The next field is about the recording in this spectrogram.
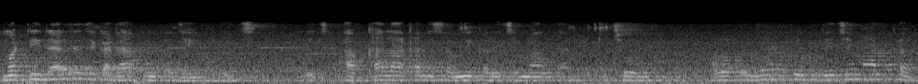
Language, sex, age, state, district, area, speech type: Maithili, female, 45-60, Bihar, Supaul, rural, spontaneous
